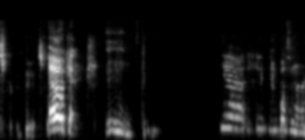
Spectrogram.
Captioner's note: people chattering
